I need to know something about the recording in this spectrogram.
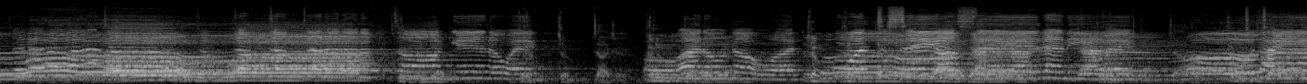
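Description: Mixed high school choir singing a cappella, several vocal parts moving in harmony. The singing drops away briefly about five to six seconds in, then picks up again.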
